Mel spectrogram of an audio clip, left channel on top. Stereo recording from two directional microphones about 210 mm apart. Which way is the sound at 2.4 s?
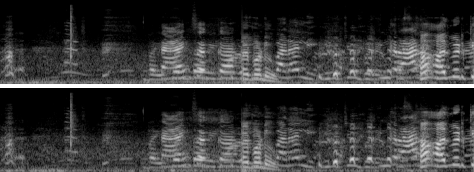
50° right (ahead or behind).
